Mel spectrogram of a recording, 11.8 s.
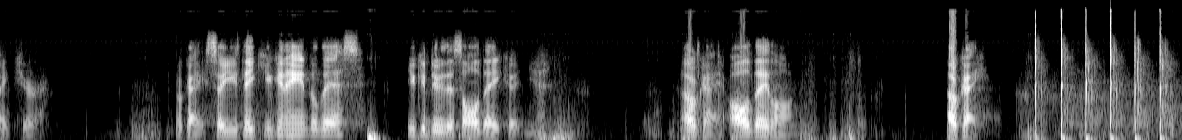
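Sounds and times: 
speech: 0.0 - 0.6, 1.3 - 5.6, 6.8 - 8.2, 9.5 - 10.4
hand clapping: 10.3 - 11.8.

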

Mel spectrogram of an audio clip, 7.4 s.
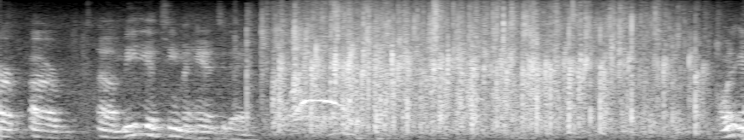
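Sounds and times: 
speech: 0.0 - 4.4
audience applause: 2.6 - 7.3.

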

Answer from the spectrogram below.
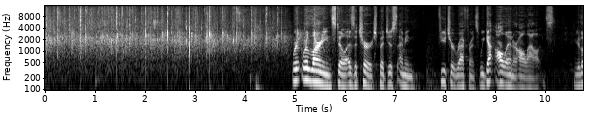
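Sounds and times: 
audience applause: 0.0 - 5.2
speech: 5.0 - 10.7.

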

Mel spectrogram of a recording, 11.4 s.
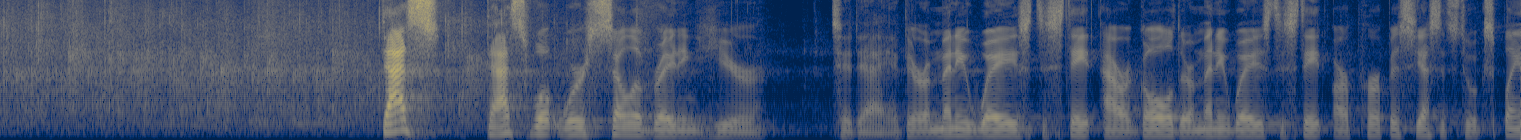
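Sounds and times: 
audience clapping: 0.0 - 5.0
speech: 2.9 - 11.3.

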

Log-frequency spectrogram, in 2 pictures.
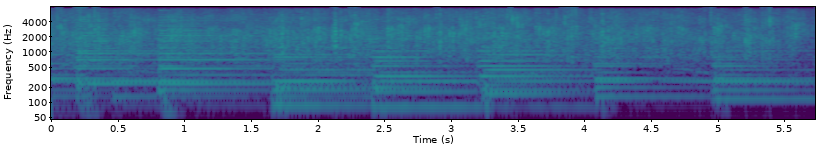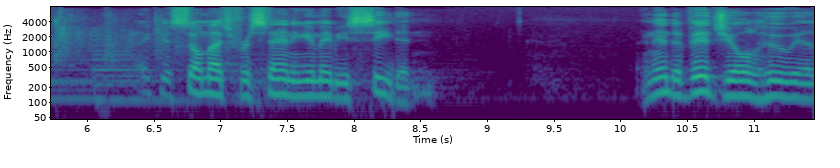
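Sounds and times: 
audience clapping hands: 0.0 - 7.2
speech: 6.6 - 8.6, 10.2 - 11.4.

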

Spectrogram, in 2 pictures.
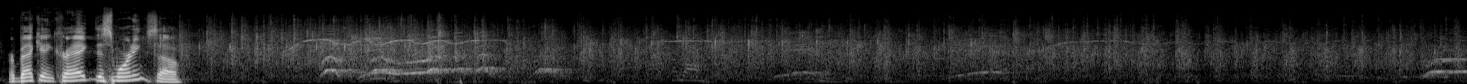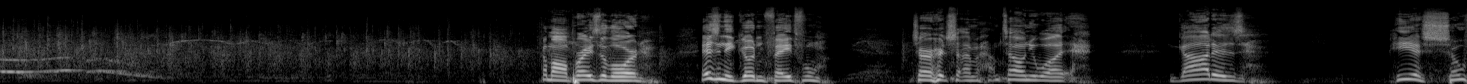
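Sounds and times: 
speech: 0.1 - 1.9, 20.2 - 23.0, 23.8 - 25.6, 26.4 - 27.4, 28.6 - 29.3
church congregation clapping to welcome guests during a morning service: 1.0 - 22.6, 23.6 - 25.0
voices cheering: 2.8 - 19.2, 20.1 - 22.3.

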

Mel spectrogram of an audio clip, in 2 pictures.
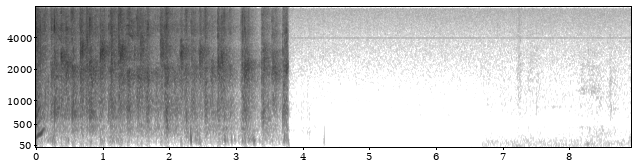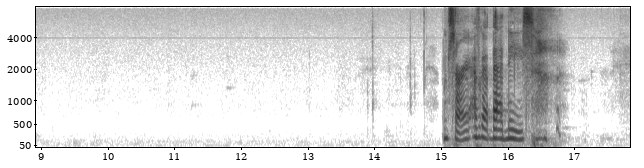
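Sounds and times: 
church congregation applauding to welcome a guest speaker: 0.0 - 3.8
speech: 15.0 - 16.7.

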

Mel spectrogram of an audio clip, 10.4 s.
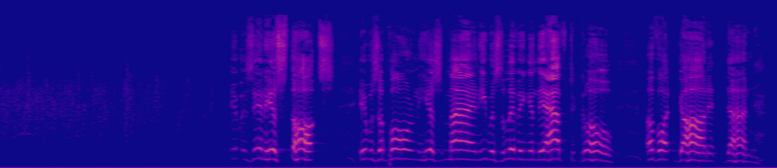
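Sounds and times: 
audience clapping hands: 0.0 - 3.4
speech: 3.2 - 10.2.

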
